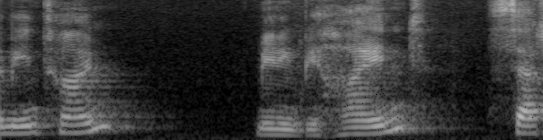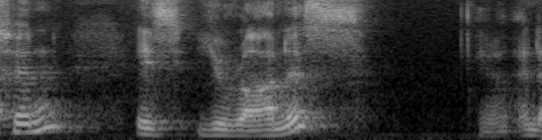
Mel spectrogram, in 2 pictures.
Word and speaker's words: Uranus: meaning behind Saturn is Uranus, and I would recommend to always pronounce it in the British English way and not in the US American way, because there could be some misunderstandings.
